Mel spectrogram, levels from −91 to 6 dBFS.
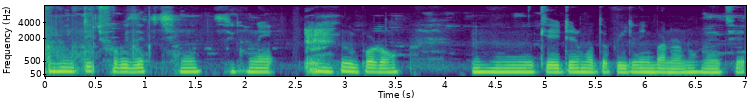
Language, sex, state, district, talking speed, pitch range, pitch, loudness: Bengali, male, Tripura, Unakoti, 105 wpm, 115-125 Hz, 120 Hz, -15 LUFS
